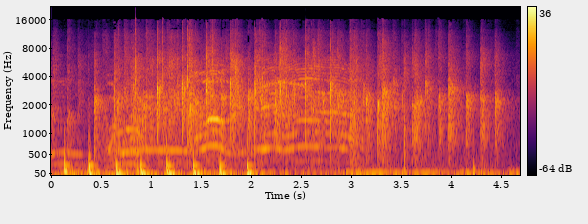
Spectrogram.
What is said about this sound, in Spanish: Un aplauso para Mr. Maston.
